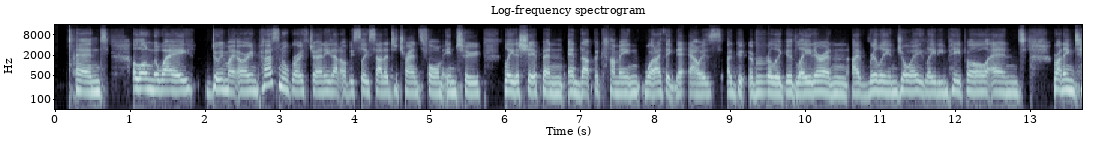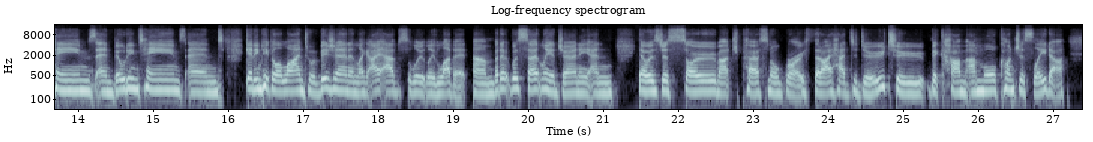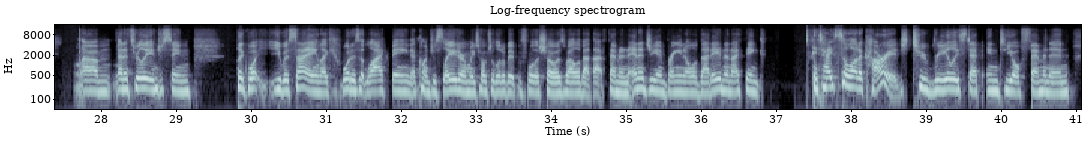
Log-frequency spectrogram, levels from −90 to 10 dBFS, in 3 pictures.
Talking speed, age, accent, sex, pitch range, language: 200 wpm, 20-39, Australian, female, 160-185 Hz, English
